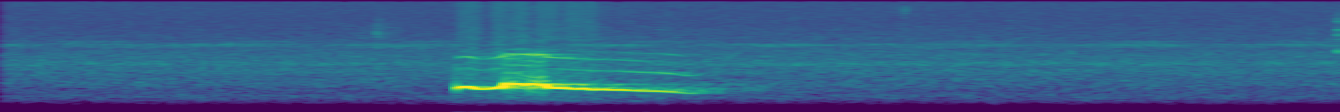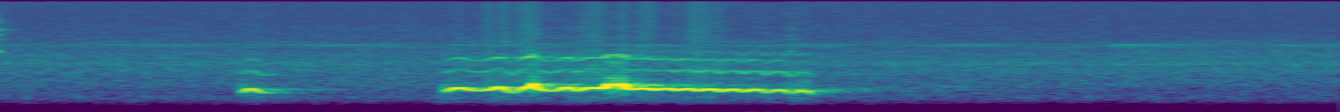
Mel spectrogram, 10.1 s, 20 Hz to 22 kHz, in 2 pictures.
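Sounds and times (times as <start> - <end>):
tawny owl Strix aluco hooting: 1.7 - 2.8, 5.9 - 8.3.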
